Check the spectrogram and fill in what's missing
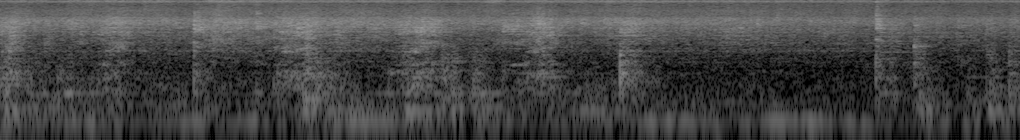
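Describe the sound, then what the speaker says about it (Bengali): White radish pieces fry in a pan as the first step of a Bengali sour fish dish, a steady close sizzle broken by a few sharp scraping stirs of a spatula. "মূলোটাকে ভেজে নেব"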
